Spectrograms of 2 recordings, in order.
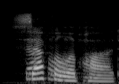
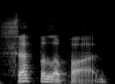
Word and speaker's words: cephalopod: How do you pronounce this again? Cephalopod. Cephalopod.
